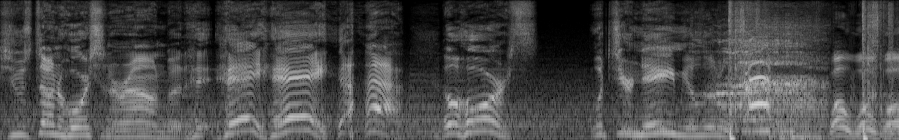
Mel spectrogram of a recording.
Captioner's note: yelps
